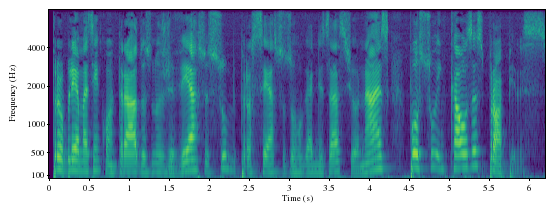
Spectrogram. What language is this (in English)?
Portuguese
